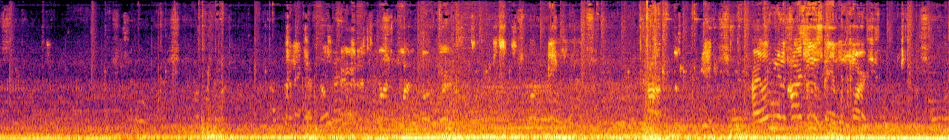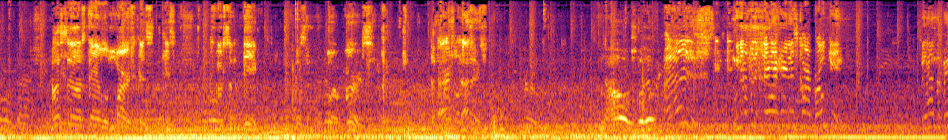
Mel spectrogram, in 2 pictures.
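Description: Steady low engine and road rumble inside a moving car's cabin, picked up on a phone, with muffled, indistinct voices over it.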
